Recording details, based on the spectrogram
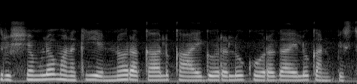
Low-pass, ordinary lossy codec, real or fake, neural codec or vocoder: none; none; real; none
